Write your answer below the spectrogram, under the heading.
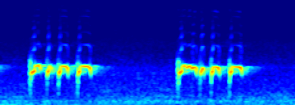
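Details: Lure recording of a zebra dove for setting off captive birds: two quick bursts, each of four sharp staccato coos run together at one pitch, separated by about a second of quiet.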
